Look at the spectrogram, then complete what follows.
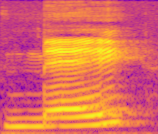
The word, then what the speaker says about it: mi: major key it's me m i equals me m e equals may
